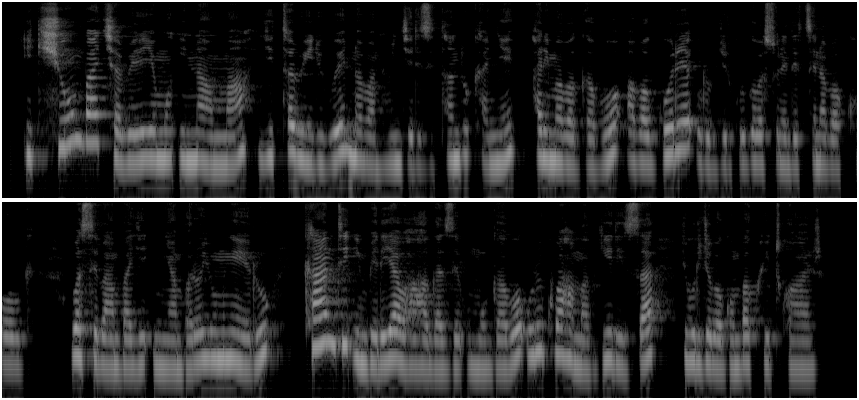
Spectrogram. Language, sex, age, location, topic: Kinyarwanda, male, 18-24, Huye, education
